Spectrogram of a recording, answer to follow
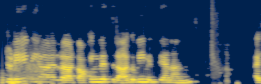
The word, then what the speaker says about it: Raaghavi Nityanand: Today we are talking with Raaghavi Nityanand.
